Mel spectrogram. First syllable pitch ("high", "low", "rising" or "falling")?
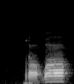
low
